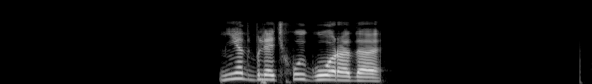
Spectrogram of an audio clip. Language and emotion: Russian, angry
